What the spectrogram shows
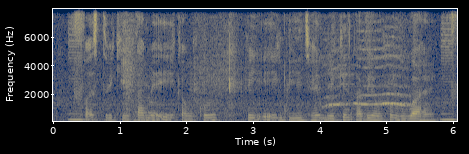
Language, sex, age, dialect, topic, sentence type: Hindi, female, 18-24, Awadhi Bundeli, agriculture, statement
